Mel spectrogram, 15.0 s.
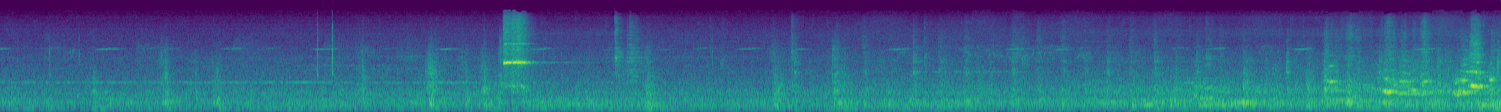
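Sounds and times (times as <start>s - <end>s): train rumble: 0.0s - 15.0s
wheels clicking over rail joints: 3.1s - 15.0s
short shrill note: 5.0s - 5.5s.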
